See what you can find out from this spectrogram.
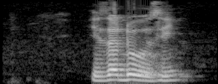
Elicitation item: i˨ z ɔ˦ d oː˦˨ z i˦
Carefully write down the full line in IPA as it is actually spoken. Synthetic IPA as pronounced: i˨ z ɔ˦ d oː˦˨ z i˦

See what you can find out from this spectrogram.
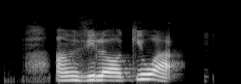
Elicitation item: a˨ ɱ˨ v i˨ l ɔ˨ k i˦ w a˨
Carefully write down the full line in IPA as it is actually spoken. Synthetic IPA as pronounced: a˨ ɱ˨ v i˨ l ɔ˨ k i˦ w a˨

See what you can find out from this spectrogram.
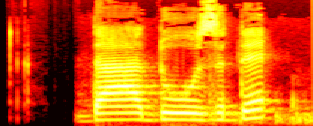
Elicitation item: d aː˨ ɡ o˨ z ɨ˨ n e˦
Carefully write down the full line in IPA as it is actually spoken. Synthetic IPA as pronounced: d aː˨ d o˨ z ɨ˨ d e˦

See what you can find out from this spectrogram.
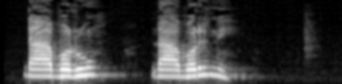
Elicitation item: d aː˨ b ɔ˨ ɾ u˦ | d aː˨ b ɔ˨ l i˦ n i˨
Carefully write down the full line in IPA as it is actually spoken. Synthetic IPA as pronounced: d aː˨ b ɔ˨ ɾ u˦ | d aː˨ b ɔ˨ ɾ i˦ n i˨

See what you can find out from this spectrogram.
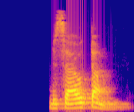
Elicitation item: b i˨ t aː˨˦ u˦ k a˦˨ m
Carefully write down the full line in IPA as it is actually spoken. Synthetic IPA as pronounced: b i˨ s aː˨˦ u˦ t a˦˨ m

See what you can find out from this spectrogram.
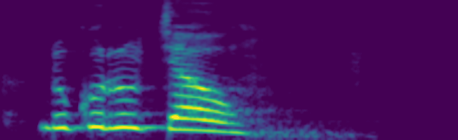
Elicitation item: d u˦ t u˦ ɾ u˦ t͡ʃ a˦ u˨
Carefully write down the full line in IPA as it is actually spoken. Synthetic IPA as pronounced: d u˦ k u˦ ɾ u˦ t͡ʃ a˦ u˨

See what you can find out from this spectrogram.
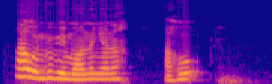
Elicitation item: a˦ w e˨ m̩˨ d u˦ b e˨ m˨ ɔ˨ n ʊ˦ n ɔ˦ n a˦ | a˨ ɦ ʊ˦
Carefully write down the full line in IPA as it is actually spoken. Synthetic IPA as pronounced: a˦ w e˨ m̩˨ b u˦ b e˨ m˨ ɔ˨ n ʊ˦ ɲ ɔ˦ n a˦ | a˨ ɦ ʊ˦

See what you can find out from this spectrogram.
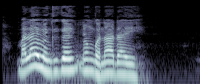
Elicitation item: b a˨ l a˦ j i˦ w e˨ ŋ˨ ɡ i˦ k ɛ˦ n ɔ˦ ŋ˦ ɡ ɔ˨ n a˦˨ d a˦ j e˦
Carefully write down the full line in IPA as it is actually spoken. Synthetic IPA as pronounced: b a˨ l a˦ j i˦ w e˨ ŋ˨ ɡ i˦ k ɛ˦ ɲ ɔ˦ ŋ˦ ɡ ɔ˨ n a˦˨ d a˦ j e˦

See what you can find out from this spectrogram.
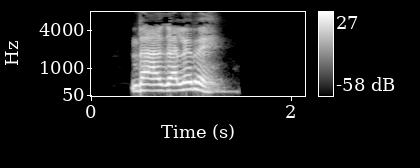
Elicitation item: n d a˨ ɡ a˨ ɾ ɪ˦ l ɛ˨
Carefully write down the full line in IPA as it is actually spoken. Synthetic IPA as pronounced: n d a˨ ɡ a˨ l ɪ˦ ɾ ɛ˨

